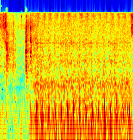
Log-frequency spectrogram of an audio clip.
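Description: Aircraft engine noise heard from on board during a low overflight: a loud, steady run with a fast, even pulsing, starting abruptly.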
